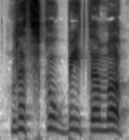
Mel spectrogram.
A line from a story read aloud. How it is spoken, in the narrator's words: I shouted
